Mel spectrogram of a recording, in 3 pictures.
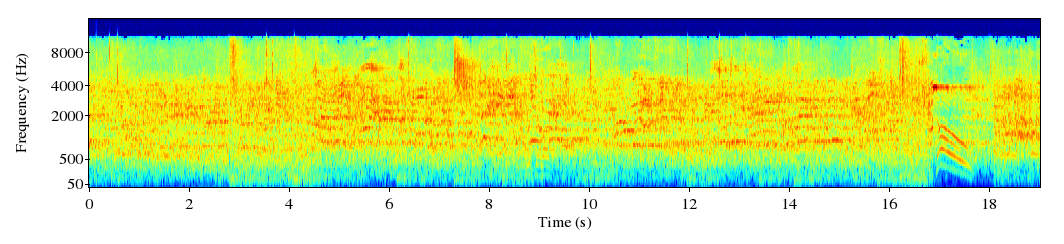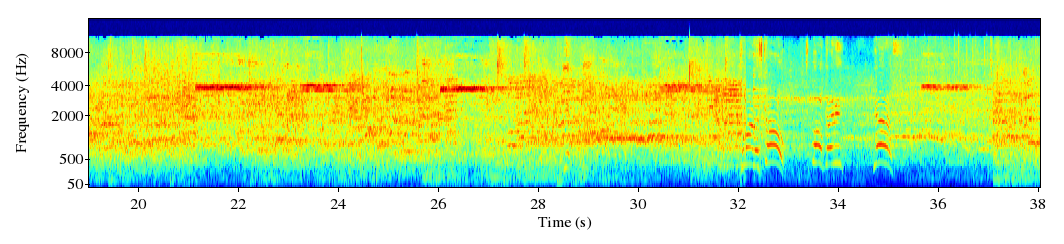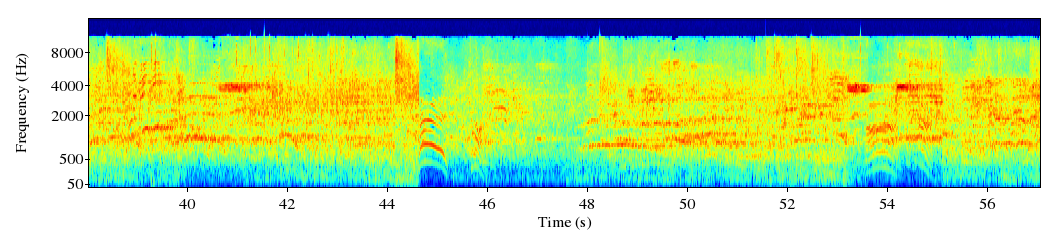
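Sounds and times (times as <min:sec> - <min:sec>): volleyball being hit: 0:02.8 - 0:03.2.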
